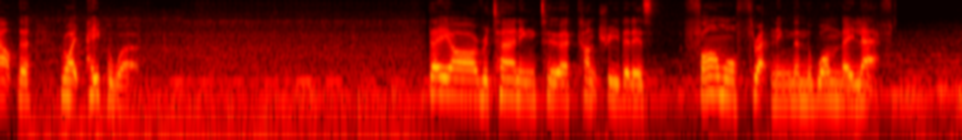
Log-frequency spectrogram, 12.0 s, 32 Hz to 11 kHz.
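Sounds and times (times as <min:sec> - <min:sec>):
street noise: 0:00.2 - 0:05.4
vehicle engine idling: 0:00.2 - 0:05.5.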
